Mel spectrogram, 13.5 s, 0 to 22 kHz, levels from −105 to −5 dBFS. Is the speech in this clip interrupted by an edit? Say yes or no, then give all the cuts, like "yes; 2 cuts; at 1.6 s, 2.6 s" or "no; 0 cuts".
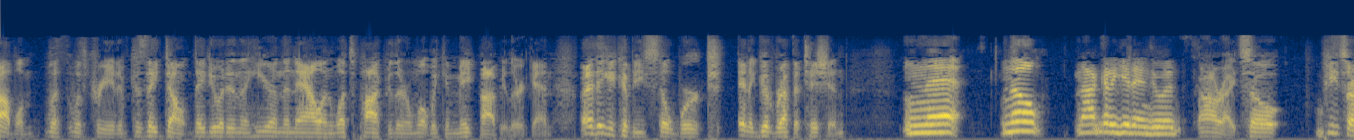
no; 0 cuts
